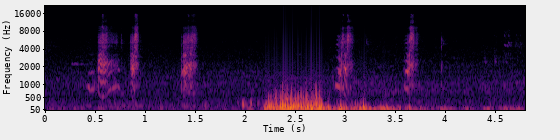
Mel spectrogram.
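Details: Caesar, a pet cat, talks to friendly magpies with a low, rumbling, grumbling chatter lasting about a second mid-clip. Harsh, scratchy magpie calls sound in short bursts before and after.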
